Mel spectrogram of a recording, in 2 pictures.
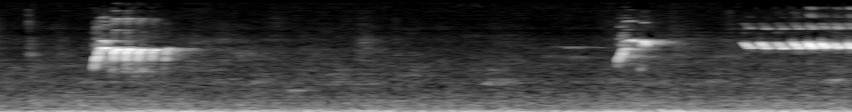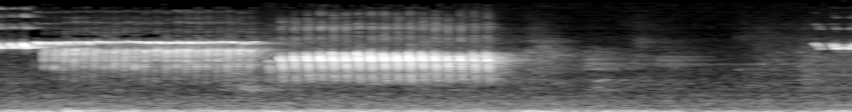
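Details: Canary singing while looking for other canaries: a couple of short chirps, then a sustained high whistle sliding into rapid buzzy trills that stop abruptly, with a light hum beneath.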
